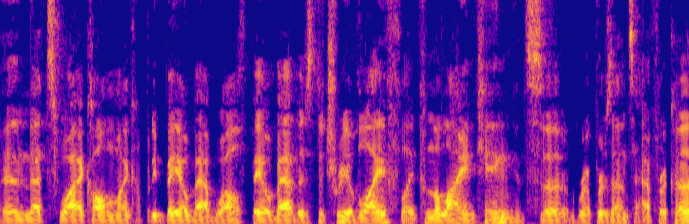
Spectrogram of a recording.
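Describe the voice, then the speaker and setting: A middle-aged American man, a financial advisor, giving steady, explanatory answers in a casual interview. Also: low voice. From United States.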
